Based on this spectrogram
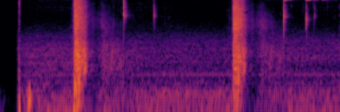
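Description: Glock pistol firing: two loud, sharp reports a couple of seconds apart, with lighter metallic clinks and ticks between and after them.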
